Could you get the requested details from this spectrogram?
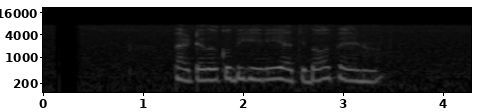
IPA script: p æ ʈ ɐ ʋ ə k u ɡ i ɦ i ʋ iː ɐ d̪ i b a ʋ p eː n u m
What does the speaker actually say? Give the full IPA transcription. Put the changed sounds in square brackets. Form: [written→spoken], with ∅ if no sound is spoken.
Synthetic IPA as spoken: p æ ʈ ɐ ʋ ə k u [ɡ→b] i ɦ i ʋ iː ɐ [d̪→t̪] i b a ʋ p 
